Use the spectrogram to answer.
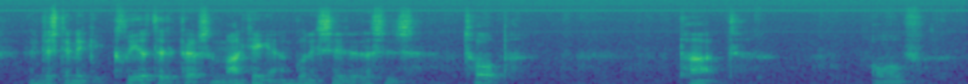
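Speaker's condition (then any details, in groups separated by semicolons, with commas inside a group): No condition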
